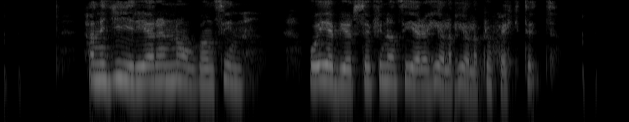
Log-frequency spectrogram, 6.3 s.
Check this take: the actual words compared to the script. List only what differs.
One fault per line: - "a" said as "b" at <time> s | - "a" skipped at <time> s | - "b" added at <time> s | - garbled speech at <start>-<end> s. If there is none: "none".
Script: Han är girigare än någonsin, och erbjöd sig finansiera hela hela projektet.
none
